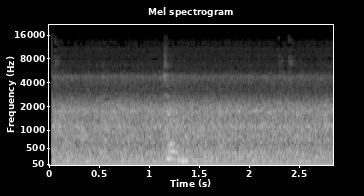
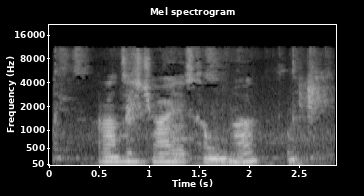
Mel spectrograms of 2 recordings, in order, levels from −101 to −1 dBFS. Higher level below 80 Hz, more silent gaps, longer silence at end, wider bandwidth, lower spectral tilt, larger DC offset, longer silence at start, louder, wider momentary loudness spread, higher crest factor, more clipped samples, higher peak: first, -36 dBFS vs -50 dBFS; neither; about the same, 0 s vs 0 s; about the same, 11 kHz vs 11.5 kHz; first, -8 dB/octave vs -4.5 dB/octave; neither; about the same, 0.05 s vs 0.05 s; about the same, -28 LUFS vs -29 LUFS; second, 6 LU vs 12 LU; about the same, 18 dB vs 20 dB; neither; about the same, -10 dBFS vs -10 dBFS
